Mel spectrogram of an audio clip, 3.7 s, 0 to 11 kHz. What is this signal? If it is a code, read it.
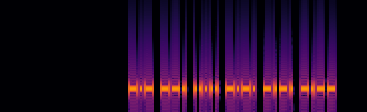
Morse code, heard as a keyed tone, about 46 wpm, 700 Hz. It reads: KG5CCY
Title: USA Call Signs - 6 Characters - Repeated 2x - 45wpm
